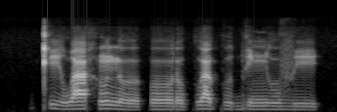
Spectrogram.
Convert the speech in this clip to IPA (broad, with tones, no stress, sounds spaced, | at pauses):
kʼ i˦˨ w a˦ h ũ˦ n ʊ˨ | oː˨ ɾ o˨ kʷ aː˦ kʷ i˨ b i˦˨ ɲ uː˨ v i˨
